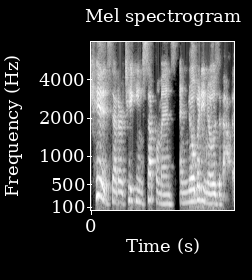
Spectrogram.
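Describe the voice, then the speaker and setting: Speaking at a fairly quick pace, a woman uses a medium pitch and lively intonation. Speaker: sports nutritionist. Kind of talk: webinar talk. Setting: conference call. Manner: fast.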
